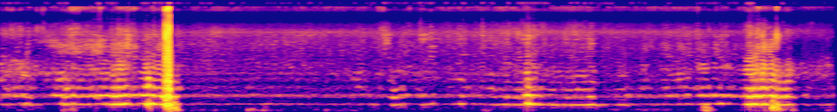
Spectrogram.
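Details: Aceh honey bees, Indonesia: a continuous low humming drone with a clear overtone, brief louder buzzing passes early and late, a sharp knock near the start and quieter stretches between.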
